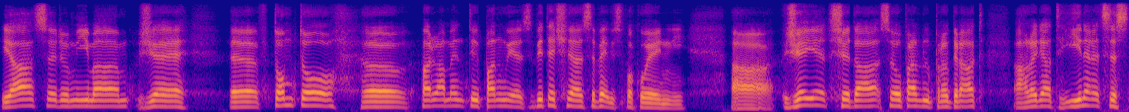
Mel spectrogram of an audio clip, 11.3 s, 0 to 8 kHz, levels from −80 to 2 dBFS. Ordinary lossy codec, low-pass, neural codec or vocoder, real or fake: none; 7.2 kHz; codec, 16 kHz in and 24 kHz out, 0.9 kbps, LongCat-Audio-Codec, four codebook decoder; fake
